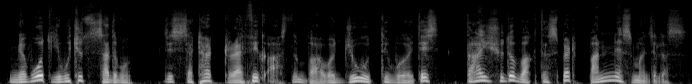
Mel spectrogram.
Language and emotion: Kashmiri, surprised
